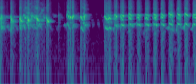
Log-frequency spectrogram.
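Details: Caged white-rumped shama from Banyumas, Central Java, Indonesia, singing at a training session: loud, sharp high chirps in rapid bursts, a brief pause, then a steady run of evenly spaced two-toned notes about four per second.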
